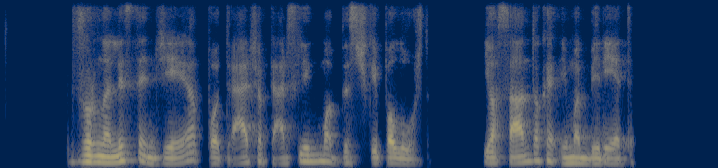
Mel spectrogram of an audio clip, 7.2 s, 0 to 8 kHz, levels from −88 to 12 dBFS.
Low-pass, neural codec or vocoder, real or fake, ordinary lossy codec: 7.2 kHz; codec, 24 kHz, 0.9 kbps, DualCodec; fake; Opus, 24 kbps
